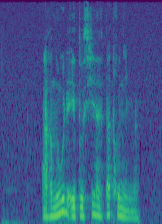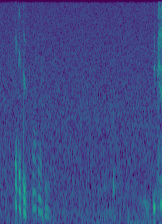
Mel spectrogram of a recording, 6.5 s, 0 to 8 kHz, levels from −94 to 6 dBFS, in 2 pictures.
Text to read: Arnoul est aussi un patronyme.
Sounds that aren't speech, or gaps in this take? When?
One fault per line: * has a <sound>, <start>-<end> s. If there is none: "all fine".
* has a chirp, 3.5-4.3 s
* has a thud, 5.5-5.7 s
